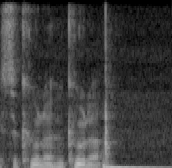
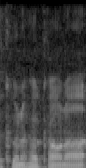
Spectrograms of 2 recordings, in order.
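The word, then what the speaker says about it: Sukuna-Hikona: special team uh one level I can make sukuna Hakuna and no it's actually pronounced sakuna hakona and no it's not naoto's sakuna hakona I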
